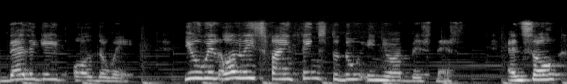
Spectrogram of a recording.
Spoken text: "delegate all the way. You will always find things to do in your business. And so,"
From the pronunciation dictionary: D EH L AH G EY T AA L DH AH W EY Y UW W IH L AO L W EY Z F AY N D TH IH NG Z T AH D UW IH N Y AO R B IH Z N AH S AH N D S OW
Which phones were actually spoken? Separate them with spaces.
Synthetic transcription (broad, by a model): D EH L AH G EY T AA L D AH W EY Y UW W IH L AO L W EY S F AY N D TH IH NG S T AH D UW IH N Y AO R B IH S N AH S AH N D S OW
